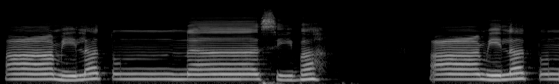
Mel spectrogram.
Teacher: ये ता पे 2 पेश आ रहे, तनवीन आ रही, इसको हम नून के साथ गुन्ने के साथ अदगाम करेंगे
